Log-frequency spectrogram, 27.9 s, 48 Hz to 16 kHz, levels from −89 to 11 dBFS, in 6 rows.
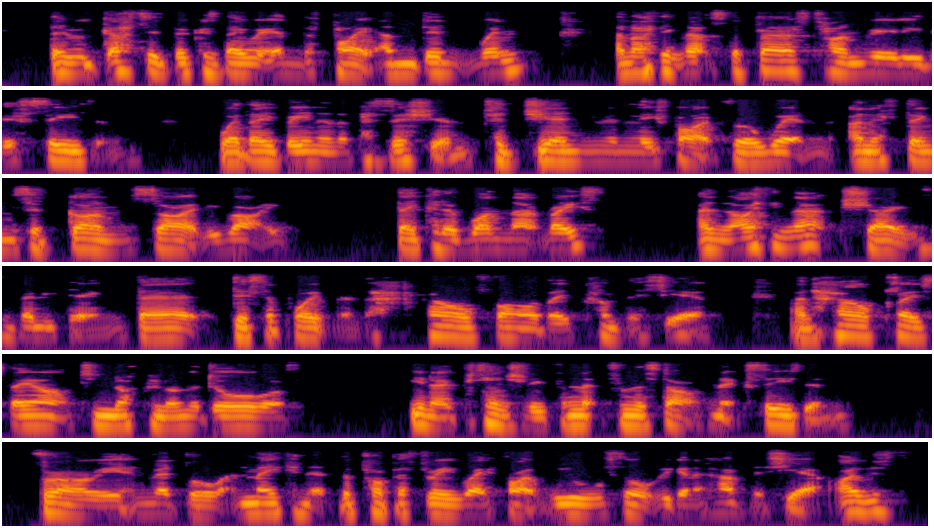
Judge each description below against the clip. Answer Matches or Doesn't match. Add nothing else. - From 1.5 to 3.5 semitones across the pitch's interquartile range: Matches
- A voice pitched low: Matches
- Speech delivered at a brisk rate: Matches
